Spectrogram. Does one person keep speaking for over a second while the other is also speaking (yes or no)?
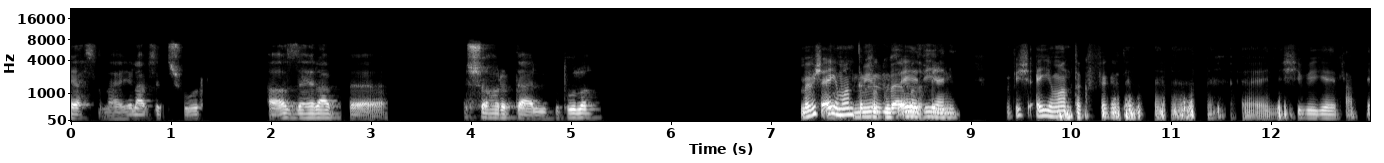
yes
